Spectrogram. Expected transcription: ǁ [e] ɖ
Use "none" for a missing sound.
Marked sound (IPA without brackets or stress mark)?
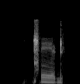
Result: e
